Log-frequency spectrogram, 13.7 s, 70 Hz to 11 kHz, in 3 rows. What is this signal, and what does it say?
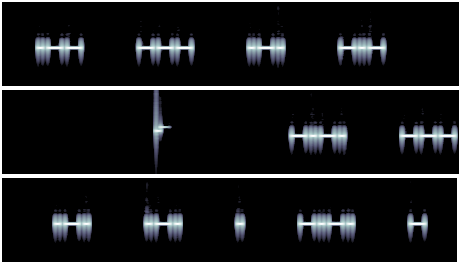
Morse code, heard as a keyed tone, about 25 wpm, spaced as for 12 wpm, 690 Hz. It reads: WORK CORRECT
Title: 4x Character Spacing - Top 500 Words - 25wpm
